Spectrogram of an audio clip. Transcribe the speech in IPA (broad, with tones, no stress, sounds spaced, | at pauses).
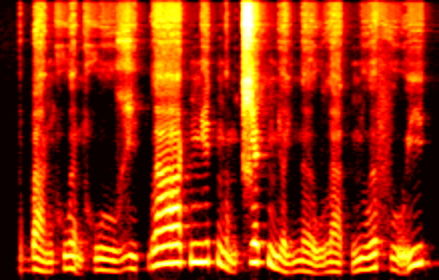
ɓ a˧˩ ŋ h w ə̰˧˨ n h w u˨˩ ɣ i˨˩ k̚ l aː˦˥ k̚ ɲ i˦˥ t̚ ŋ ə̰˧˨ m t͡ɕ ɛ˦˥ k̚ ɲ ə˧˩ j n əː˧˩ w l a˨˩ t̚ ɲ u˨˦ ə̯ f ṵ˧˥ j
